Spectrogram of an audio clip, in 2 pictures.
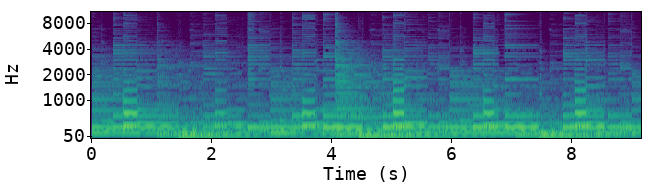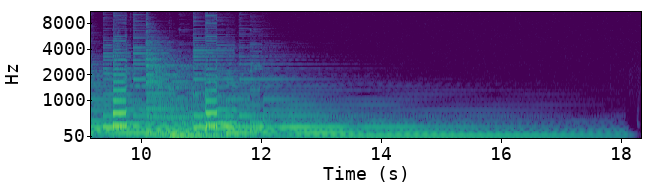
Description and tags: Acoustic D Major picking 80bpm
Taylor acoustic guitar direct to desk.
